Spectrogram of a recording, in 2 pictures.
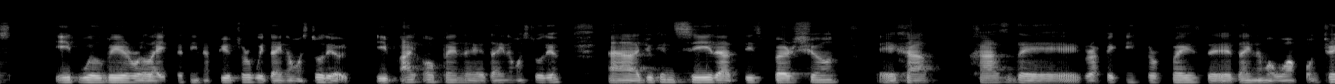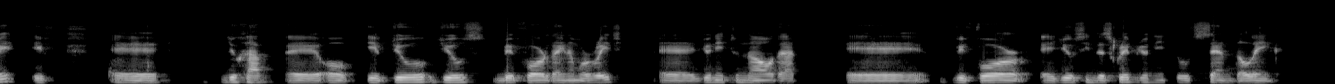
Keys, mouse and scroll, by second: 0.1 click, 0.3 click.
